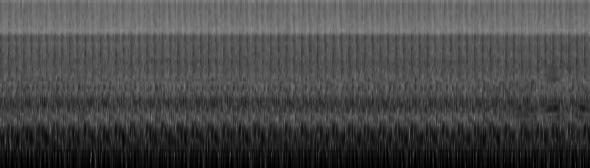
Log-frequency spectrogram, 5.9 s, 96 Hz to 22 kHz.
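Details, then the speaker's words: LS-swapped 1979 Ford F-150 dump truck with spark, fuel, 180 psi compression and swapped injectors: uneven, loping idle with a light knock about three per second; owner suspects cylinders two and four are missing; misfire with knocking, cause not found. "it's got this little knocking noise in here that you're going to hear and uh I can't figure it out."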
